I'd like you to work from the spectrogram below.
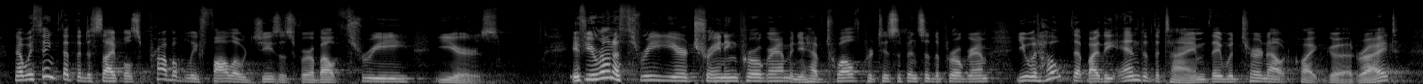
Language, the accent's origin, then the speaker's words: English; Canada; now in Hong Kong; I'm from Canada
